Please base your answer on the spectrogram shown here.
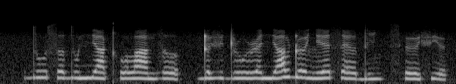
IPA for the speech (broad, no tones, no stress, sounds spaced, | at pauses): d u s ɤ d u nʲ a kʰ u lˠ a n z ɤ | ɖ ə vʲ ə d ɭ u ɭ ɛ nʲ a lˠ ɖ ø lʲ ɛ s ɛ ə̯ d i ʎ t͡sʰ ø fʲ ø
